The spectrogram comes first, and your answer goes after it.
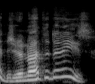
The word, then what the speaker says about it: Jonata Deniz: Yeah, Jonata Deniz. Yeah. Nice. All right, cool. International Fight Week. Do you like that fight? Yeah. Well, who's the first one again, though? You got me with the Jonata Deniz.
